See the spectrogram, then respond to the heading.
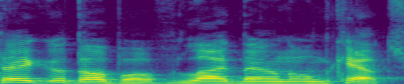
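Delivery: bad put-on Polish accent, somewhat Slavic. Retell what the woman giving you a massage said, in a bad Polish accent, a little Slavic. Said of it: "It's a little Slavic".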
